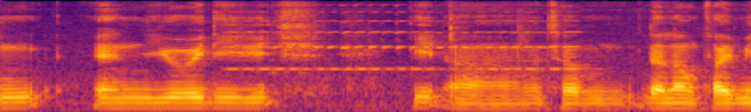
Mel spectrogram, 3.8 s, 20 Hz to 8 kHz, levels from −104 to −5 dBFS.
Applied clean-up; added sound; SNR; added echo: none; Bowed string instrument; 13 dB; none.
